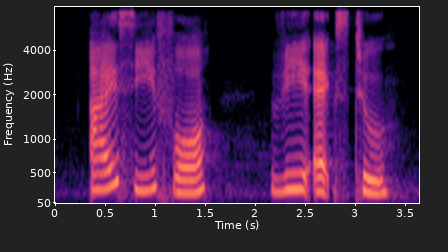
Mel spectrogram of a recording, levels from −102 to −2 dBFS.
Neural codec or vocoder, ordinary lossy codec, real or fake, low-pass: vocoder, 22.05 kHz, 80 mel bands, WaveNeXt; none; fake; 7.2 kHz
